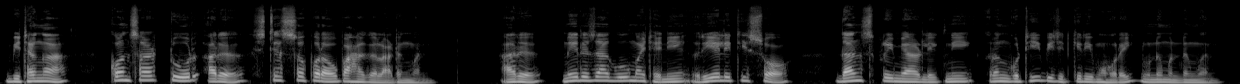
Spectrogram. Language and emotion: Bodo, neutral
